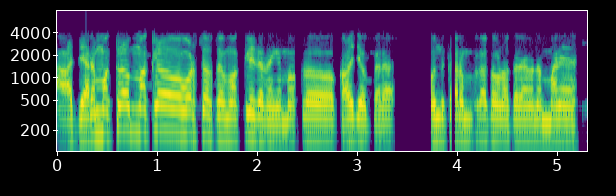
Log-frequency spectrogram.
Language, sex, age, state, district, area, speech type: Kannada, male, 60+, Karnataka, Bangalore Rural, rural, conversation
